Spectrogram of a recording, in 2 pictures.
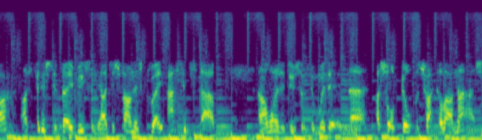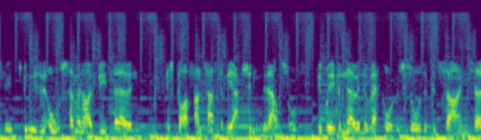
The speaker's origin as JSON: {"language": "English", "town": "Worcester", "region": "West Midlands", "country": "United Kingdom", "lives_now": "London, United Kingdom", "said": "I'm originally from Worcester, but I now live in London. But as you can tell from my name, I've got quite strong Welsh connections as well. So my dad's Welsh and half my family are Welsh."}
